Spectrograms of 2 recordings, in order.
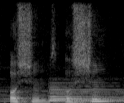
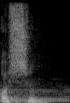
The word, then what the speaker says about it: Osun: So I was in a place called Osun. It's spelled Osun, isn't it? But it's pronounced Osun.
